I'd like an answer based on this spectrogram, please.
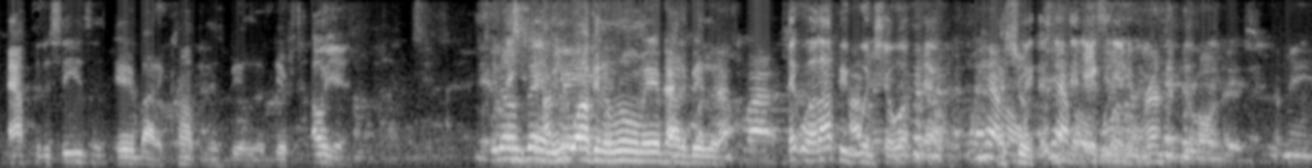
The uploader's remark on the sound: Live Interviews from SWAC Media Day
